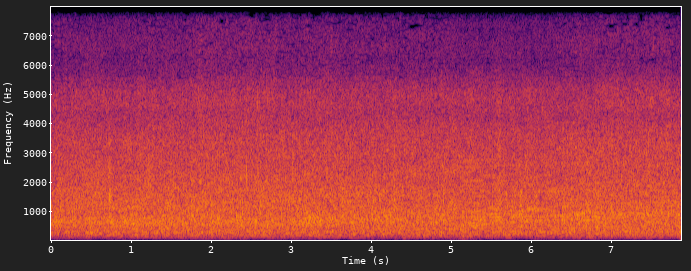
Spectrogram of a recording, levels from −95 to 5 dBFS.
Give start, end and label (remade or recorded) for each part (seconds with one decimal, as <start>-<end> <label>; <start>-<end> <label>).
0.0-0.4 recorded; 0.4-1.1 remade; 1.1-5.0 recorded; 5.0-6.9 remade; 6.9-7.9 recorded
